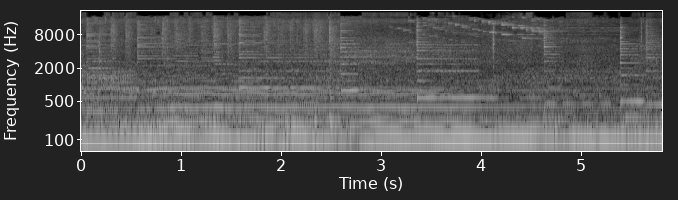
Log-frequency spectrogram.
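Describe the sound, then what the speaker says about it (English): A motorized dinghy's motor drones steadily and loudly throughout, with a constant mechanical hum and a few higher whines shifting slightly in pitch. "Taking the dinghy for a test ride."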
